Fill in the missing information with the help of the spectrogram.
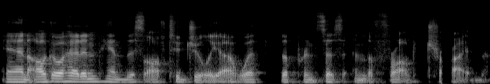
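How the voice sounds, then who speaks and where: A man hosting an online cast reveal, talking in a rambling, relaxed way with plenty of fillers. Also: lowish voice, normal speed, gravelly, slightly rough. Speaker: host revealing a game cast.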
